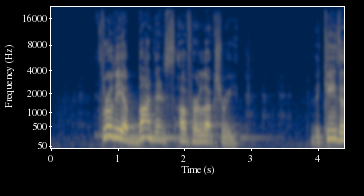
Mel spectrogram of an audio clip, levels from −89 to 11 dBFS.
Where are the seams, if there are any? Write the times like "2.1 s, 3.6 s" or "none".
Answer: none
